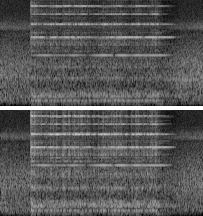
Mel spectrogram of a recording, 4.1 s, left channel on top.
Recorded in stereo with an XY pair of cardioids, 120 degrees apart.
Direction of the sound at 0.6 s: 45° right.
